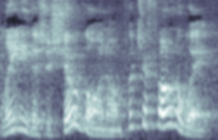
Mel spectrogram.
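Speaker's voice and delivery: calling her out. Retold or imitated. Magician to lady on her phone during the show, mild call-out. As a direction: lightly scold someone, pitch jumping up. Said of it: "I was calling her out".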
